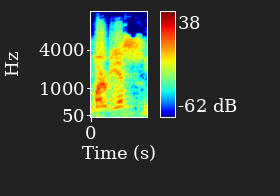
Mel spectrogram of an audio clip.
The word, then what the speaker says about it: Morbius: Morbius. Or did I say that right? Morbius? – Yeah.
